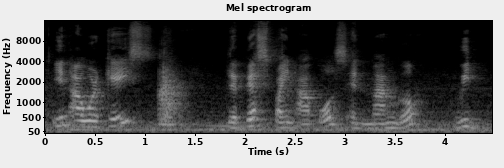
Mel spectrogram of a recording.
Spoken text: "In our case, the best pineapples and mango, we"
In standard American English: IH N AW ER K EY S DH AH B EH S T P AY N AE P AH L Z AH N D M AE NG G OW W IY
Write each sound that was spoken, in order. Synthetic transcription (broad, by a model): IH N AW ER K EY S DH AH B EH S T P AY N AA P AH L S AH N D M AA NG G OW W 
